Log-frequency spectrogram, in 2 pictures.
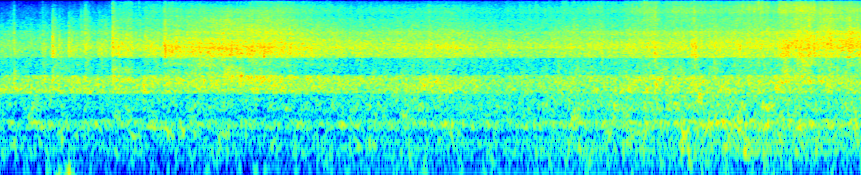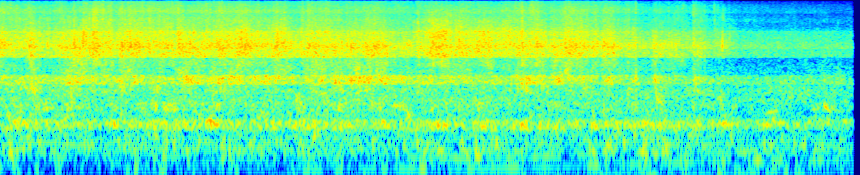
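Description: Hiss of car tyres on a rain-soaked road as a line of cars drives past, growing louder about two seconds in, easing off in the middle and swelling again for most of the second half.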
